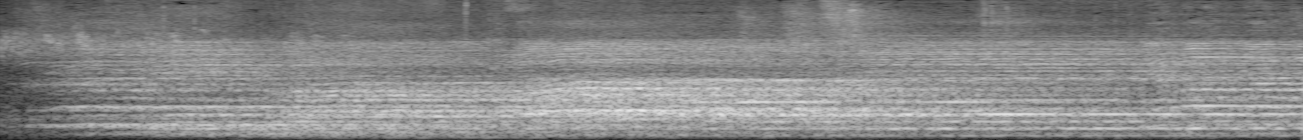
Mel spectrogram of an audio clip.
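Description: Choral music: voices holding sustained chords, fading in over the first second.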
